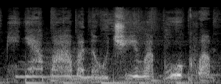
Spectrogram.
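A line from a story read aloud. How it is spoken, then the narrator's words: Small whisper. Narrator (Russian): шепотом сказала зайка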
